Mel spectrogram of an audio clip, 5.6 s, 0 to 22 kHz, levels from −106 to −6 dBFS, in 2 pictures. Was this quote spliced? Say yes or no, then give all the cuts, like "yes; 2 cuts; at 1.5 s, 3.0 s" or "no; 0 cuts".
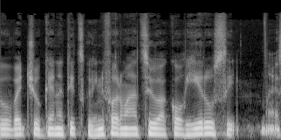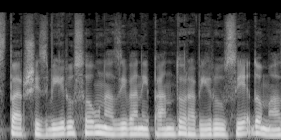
yes; 1 cut; at 1.8 s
